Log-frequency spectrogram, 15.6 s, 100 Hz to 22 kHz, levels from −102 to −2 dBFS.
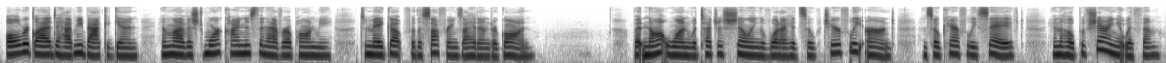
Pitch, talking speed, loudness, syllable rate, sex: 205 Hz, 195 wpm, -20 LUFS, 5.7 syllables/s, female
